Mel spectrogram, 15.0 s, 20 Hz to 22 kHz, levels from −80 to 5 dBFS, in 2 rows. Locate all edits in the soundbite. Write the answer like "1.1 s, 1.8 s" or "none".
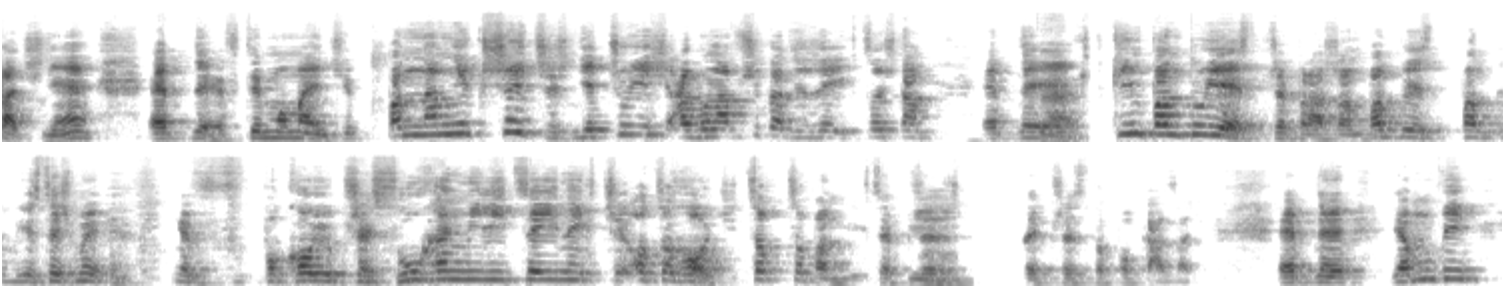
5.4 s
